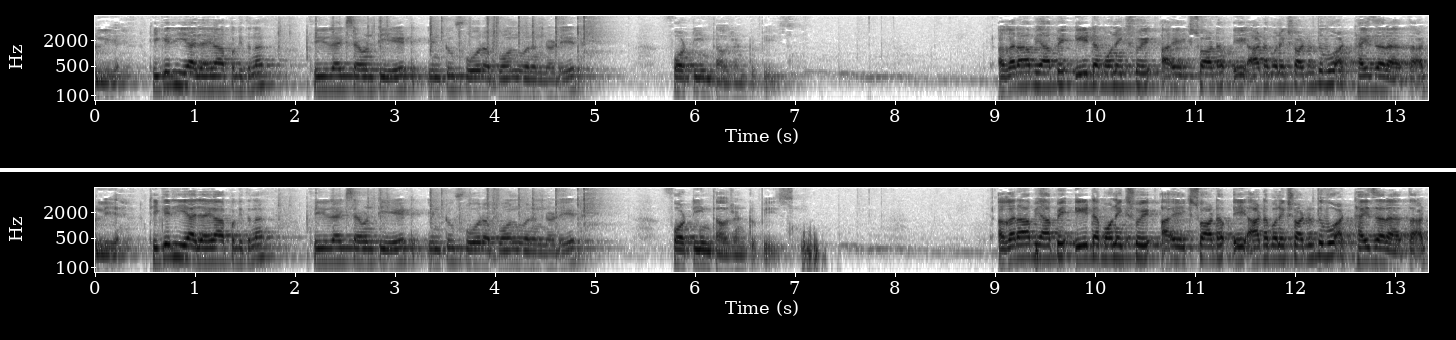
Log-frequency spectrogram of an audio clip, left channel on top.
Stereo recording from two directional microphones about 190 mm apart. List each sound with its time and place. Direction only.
0.5 s a man's voice: 45° right (ahead or behind)
1.3 s a man's voice: 15° right (ahead or behind)
2.1 s speech: centre (ahead or behind)
5.8 s speech: 40° right (ahead or behind)
8.9 s a man's voice: 40° right (ahead or behind)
